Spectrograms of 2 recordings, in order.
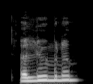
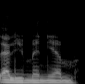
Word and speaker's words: aluminium: Aluminum? It's pronounced aluminium.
